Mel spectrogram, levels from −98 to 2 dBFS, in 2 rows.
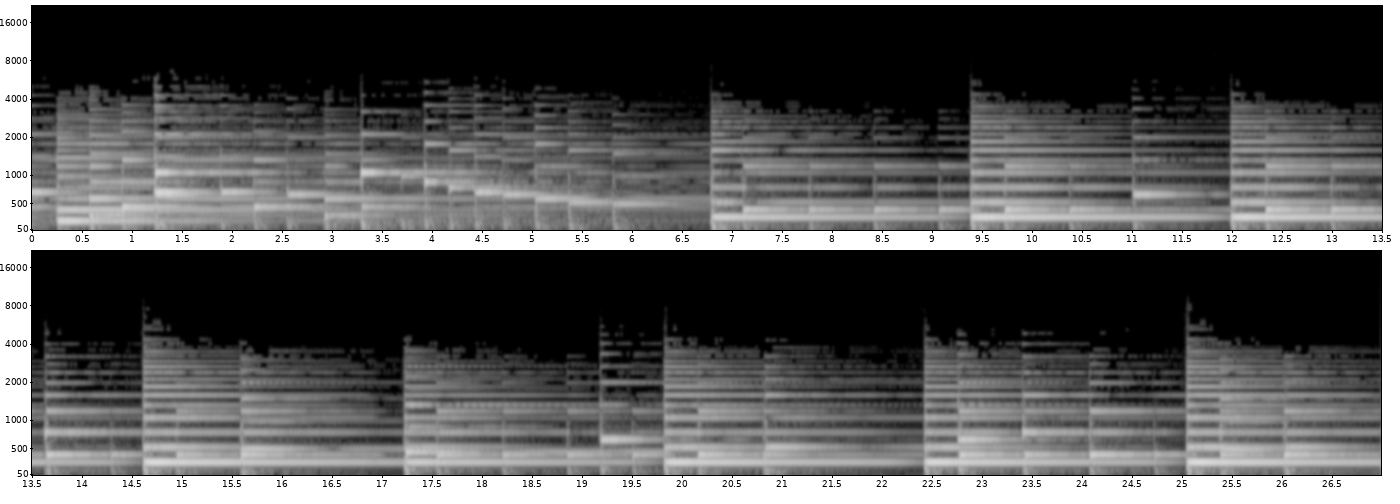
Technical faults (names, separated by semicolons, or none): none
